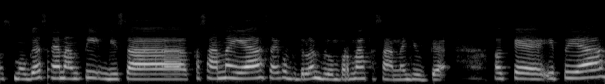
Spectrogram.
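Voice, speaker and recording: A woman's high-pitched voice at a fairly quick pace, dry with no echo, over a quiet background. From Indonesia (East Java). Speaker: psychology speaker. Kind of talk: webinar talk. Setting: video call. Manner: animated.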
